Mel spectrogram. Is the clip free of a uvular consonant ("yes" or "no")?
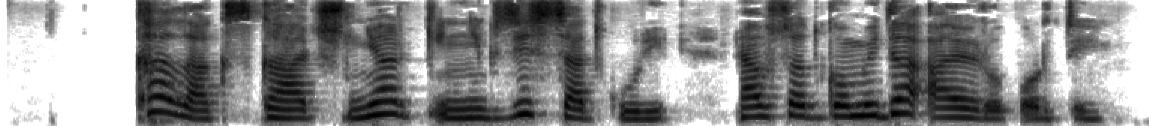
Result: yes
